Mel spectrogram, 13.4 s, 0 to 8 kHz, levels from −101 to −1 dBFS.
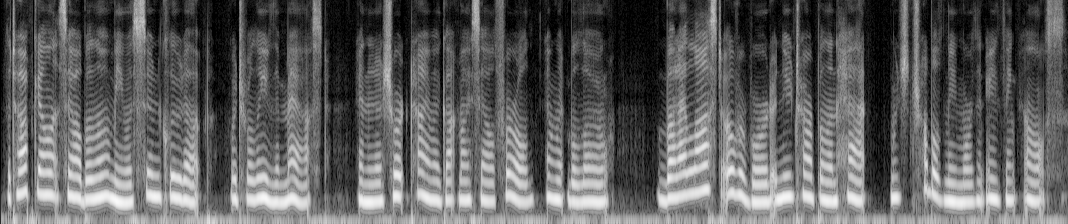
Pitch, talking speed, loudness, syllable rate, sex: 230 Hz, 190 wpm, -14 LUFS, 5.0 syllables/s, female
